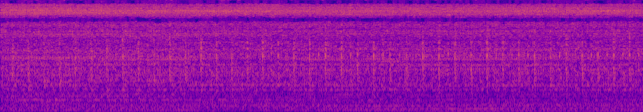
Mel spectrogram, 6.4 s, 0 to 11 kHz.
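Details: Mercedes E350 3.5 V6 M272, all-wheel drive: warming idle near 600–700 rpm; as it warms, rpm drops and a loose metallic rattle knocks about three times a second; piston slap from scored cylinders.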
